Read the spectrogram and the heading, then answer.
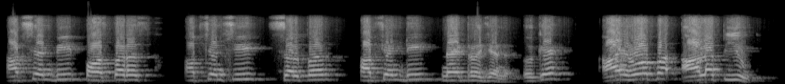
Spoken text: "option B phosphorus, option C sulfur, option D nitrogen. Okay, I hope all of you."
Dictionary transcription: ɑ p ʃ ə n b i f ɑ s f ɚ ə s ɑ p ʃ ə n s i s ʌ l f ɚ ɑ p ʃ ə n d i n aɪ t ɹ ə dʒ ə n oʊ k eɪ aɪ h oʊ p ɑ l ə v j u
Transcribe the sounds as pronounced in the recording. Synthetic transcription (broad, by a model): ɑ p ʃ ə n b i p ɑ s p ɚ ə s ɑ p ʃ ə n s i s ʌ l p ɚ ɑ p ʃ ə n d i n aɪ t ɹ ə dʒ ə n oʊ k eɪ aɪ h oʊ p ɑ l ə p j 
